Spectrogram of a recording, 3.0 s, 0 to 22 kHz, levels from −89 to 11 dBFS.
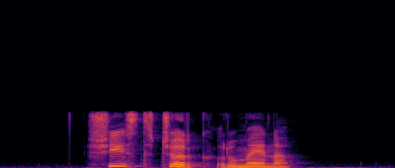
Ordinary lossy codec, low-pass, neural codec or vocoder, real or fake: none; 7.2 kHz; none; real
